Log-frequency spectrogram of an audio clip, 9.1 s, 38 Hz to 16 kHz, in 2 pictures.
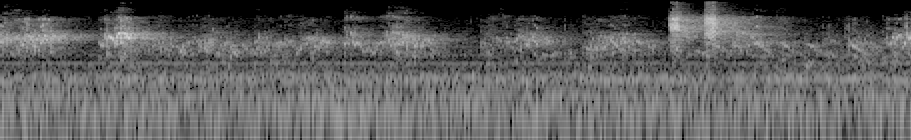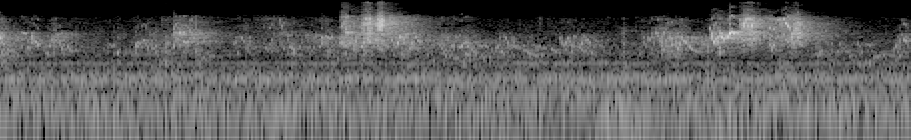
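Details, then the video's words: Continuous budgie twittering, raspy warbled phrases with loud sharp squeaks standing out at irregular intervals, several birds seemingly calling at once over a low hum. "5 Min Budgies Chirping sounds"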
